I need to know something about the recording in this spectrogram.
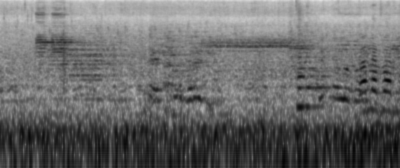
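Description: Road traffic rumbling steadily, with a short vehicle horn toot about half a second in and a longer horn sound from about two seconds in, under background voices.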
